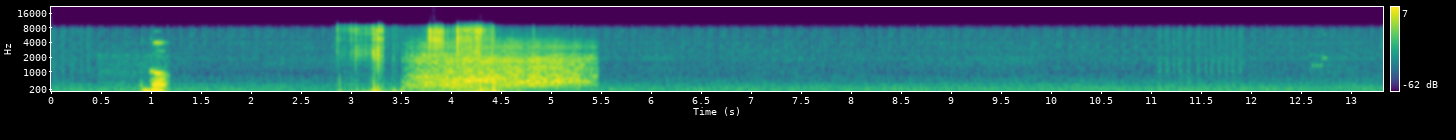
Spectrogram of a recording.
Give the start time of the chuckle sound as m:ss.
0:03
